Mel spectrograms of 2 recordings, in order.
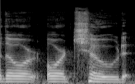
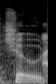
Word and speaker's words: Ch'od: Or Chode. It's spelled Ch'od. – Let's say Chod. – Chod, not Chode. – I really don't know. – And not Cha'od or Cha'od.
